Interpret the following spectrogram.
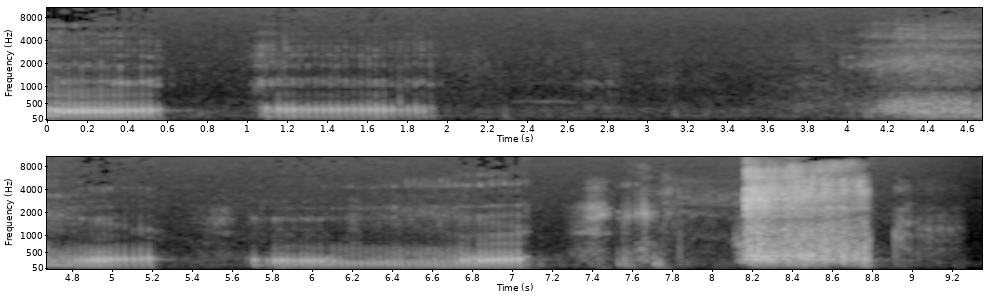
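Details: Panther recorded close, growling and roaring: a series of harsh, low-pitched bursts about a second long separated by short pauses, the later ones rising in intensity and ending in a loud, breathy hissing snarl.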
